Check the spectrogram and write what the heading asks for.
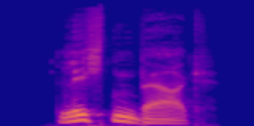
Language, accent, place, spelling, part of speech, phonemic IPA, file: German, Germany, Berlin, Lichtenberg, proper noun, /ˈlɪçtn̩ˌbɛʁk/, De-Lichtenberg.ogg
- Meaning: 1. a municipality of Upper Austria, Austria 2. a borough of Berlin, Berlin, Germany 3. a city in Bavaria, Germany 4. a municipality of Bas-Rhin department, Alsace, France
